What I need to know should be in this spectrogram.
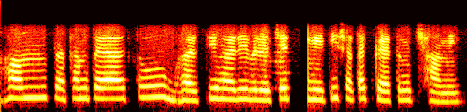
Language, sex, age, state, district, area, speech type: Sanskrit, female, 18-30, Delhi, North East Delhi, urban, conversation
